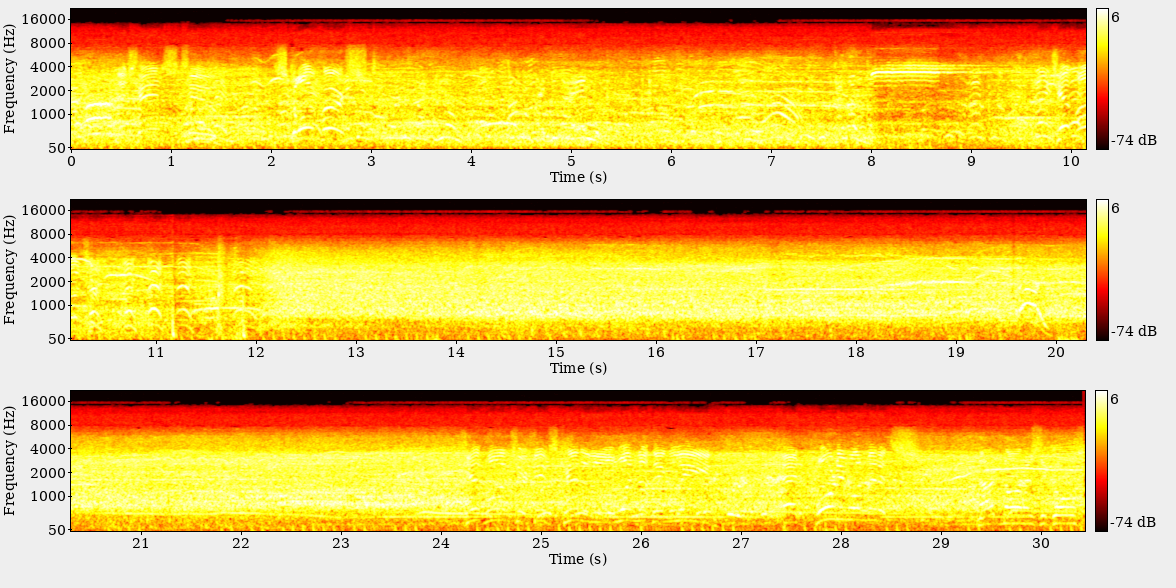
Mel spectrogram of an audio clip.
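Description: Football stadium crowd noise, with many voices and individual shouts. About twelve seconds in it becomes a denser, steady crowd din that holds while the penalty is awaited.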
